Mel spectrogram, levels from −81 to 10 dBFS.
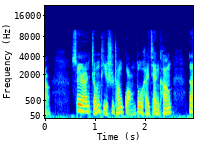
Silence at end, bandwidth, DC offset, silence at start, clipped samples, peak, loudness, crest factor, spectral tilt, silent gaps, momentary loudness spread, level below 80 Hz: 0 s; 10.5 kHz; under 0.1%; 0 s; under 0.1%; -6 dBFS; -21 LUFS; 16 dB; -6.5 dB/octave; none; 13 LU; -48 dBFS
